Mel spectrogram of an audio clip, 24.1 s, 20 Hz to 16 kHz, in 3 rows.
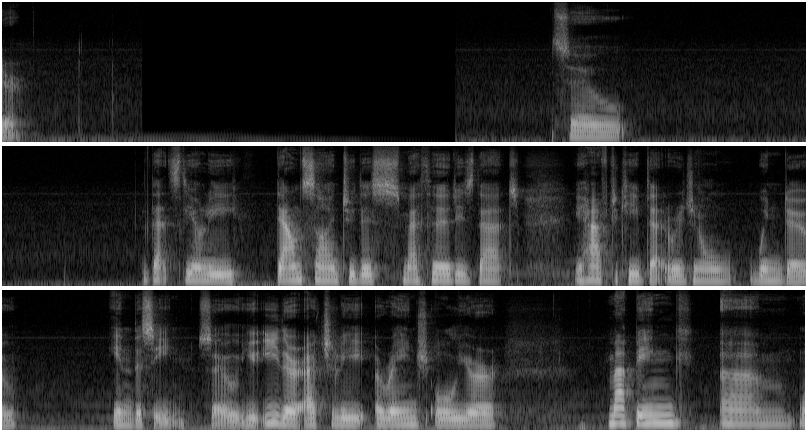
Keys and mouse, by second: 3.2 shift+click, 8.6 shift+click, 11.2 shift+click, 17.3 shift+click.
